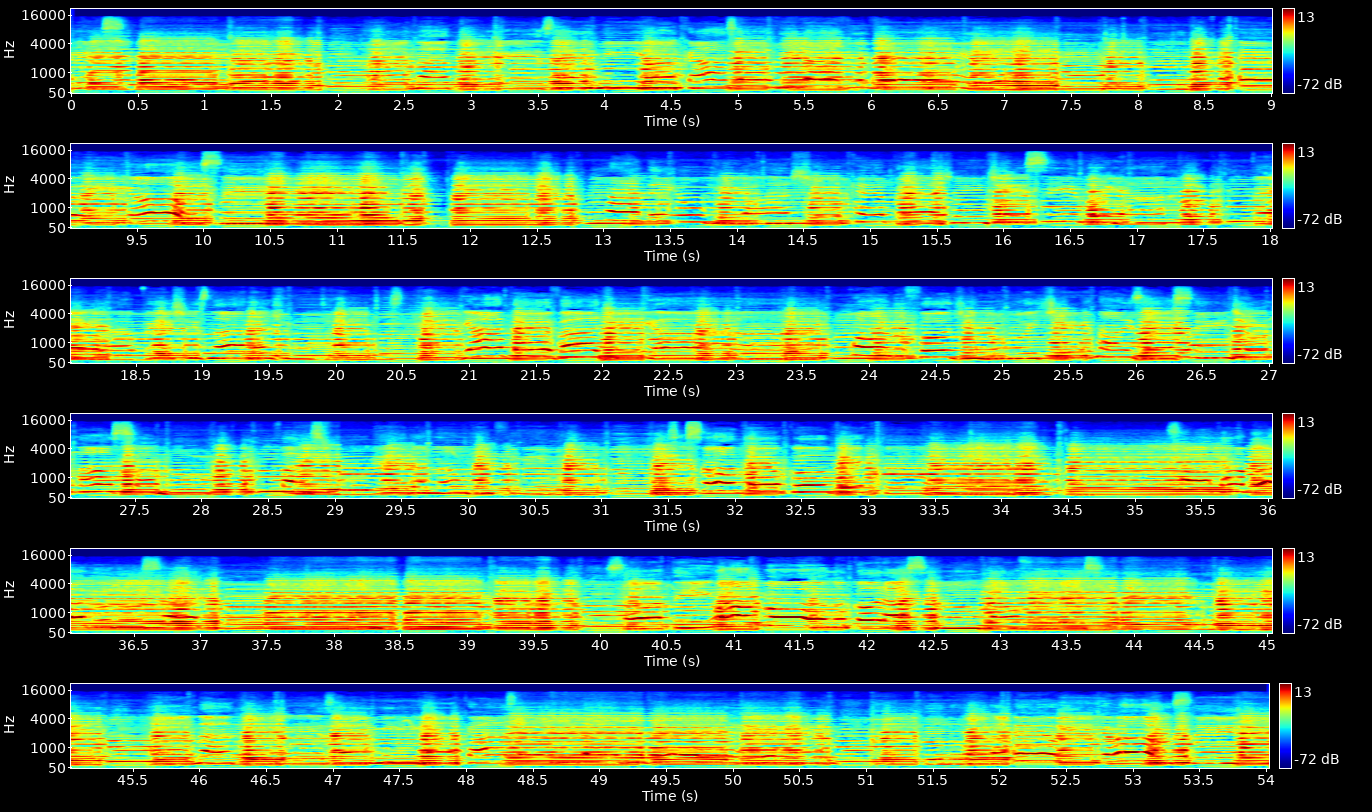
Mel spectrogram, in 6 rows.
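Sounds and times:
accordion melody with chords: 0:00.0 - 0:54.0.

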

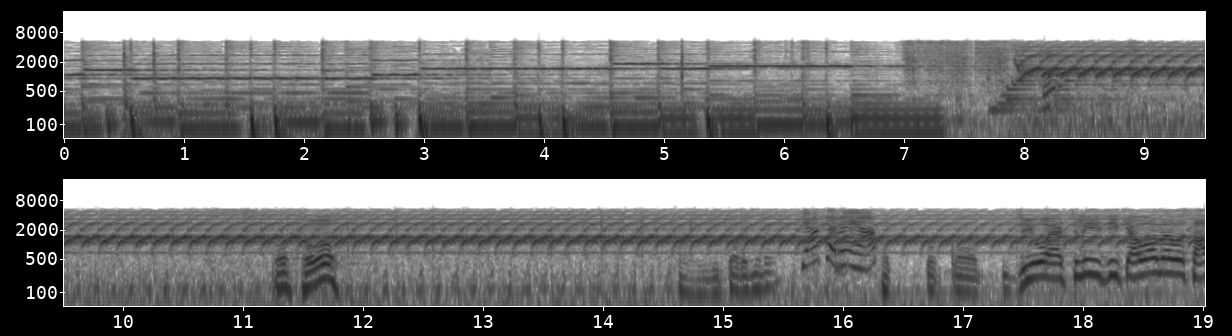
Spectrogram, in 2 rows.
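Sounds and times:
electronic alarm warbling: 0:07.7 - 0:19.0.

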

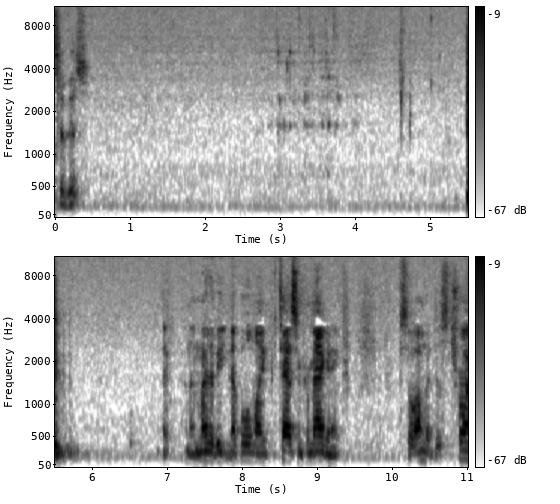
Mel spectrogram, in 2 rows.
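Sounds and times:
liquid dripping into glass flask: 0:02.8 - 0:04.0.

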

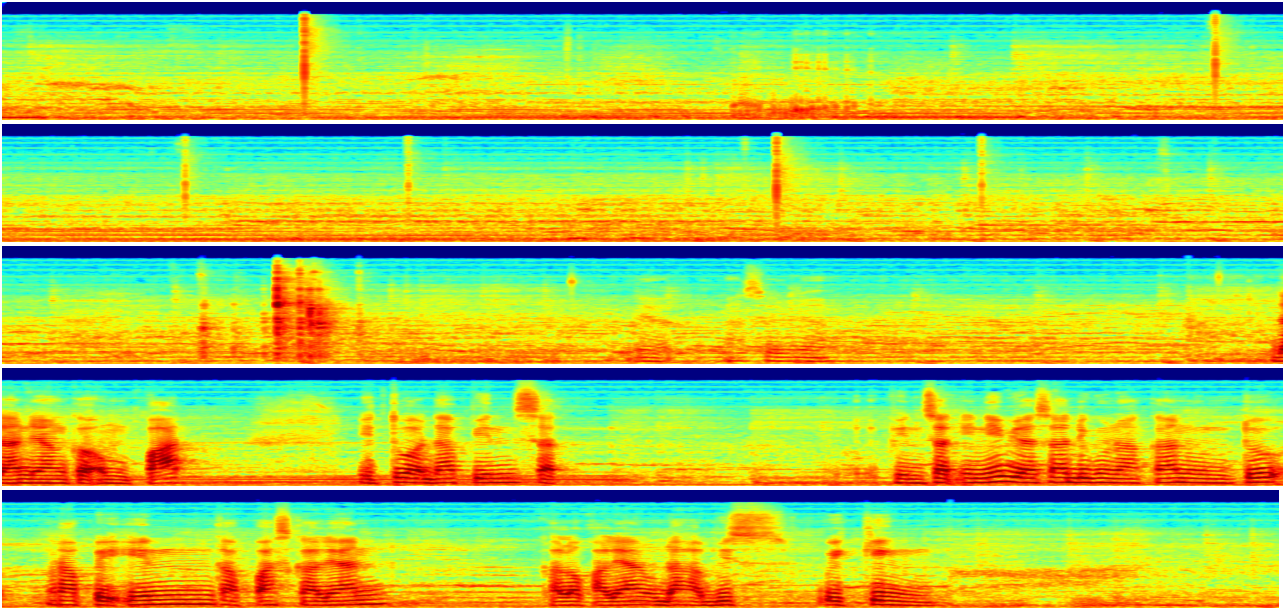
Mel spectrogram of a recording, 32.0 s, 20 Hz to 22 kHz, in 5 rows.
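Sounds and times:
background music: 0:00.0 - 0:32.0
small scissors snipping: 0:01.5 - 0:01.7, 0:06.0 - 0:06.3, 0:07.3 - 0:07.5, 0:08.4 - 0:08.7, 0:10.0 - 0:10.5, 0:11.2 - 0:11.4.

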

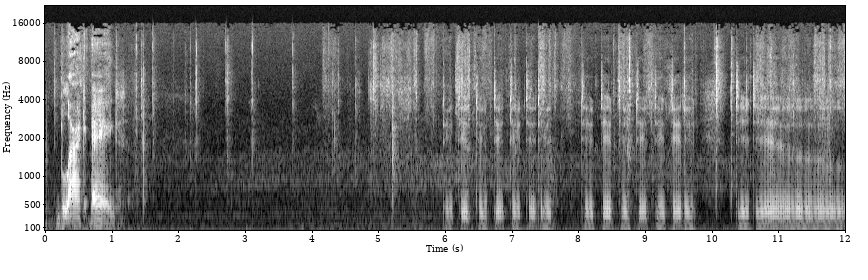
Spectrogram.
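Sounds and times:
low room hum: 0:00.0 - 0:12.0
paper rustling and clicking: 0:04.2 - 0:12.0.

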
